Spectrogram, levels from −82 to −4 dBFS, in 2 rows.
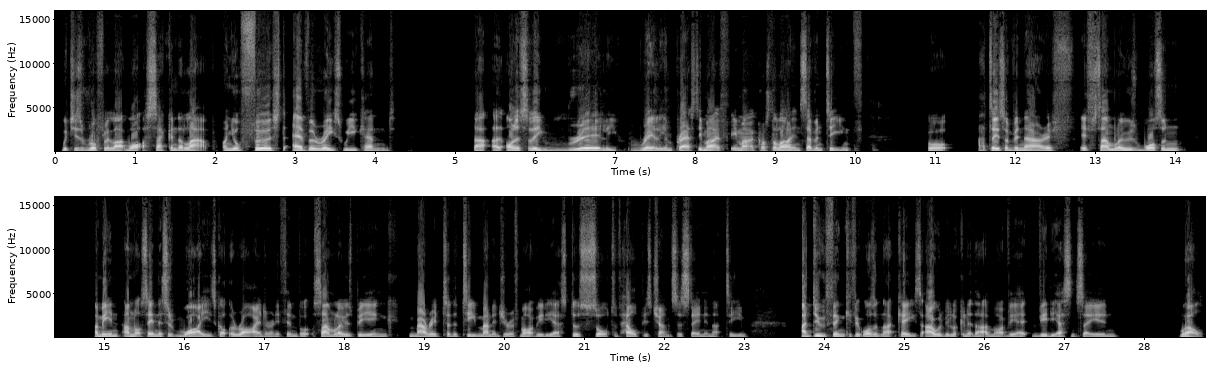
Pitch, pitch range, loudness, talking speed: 85 Hz, 80-95 Hz, -25 LUFS, 205 wpm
